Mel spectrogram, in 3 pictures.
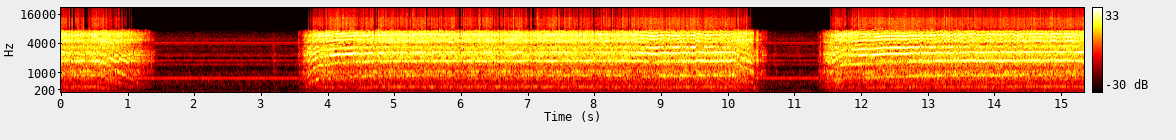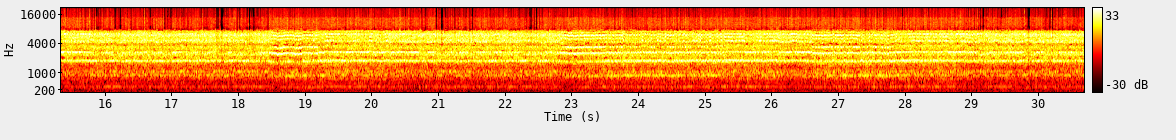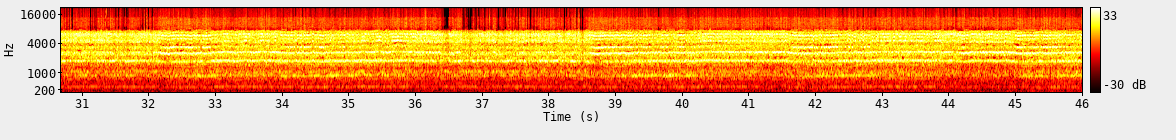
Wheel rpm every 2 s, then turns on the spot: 140, 10, 210, 230, 220, 80, 200, 220, 230, 230, 230, 230, 220, 220, 230, 230, 220, 220, 240, 220, 220, 220, 220.
10-12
